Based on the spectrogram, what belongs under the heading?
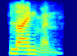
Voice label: "lineman", Indian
